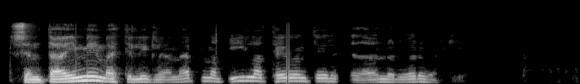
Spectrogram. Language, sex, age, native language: Icelandic, male, 30-39, Icelandic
